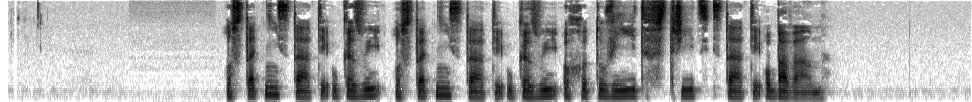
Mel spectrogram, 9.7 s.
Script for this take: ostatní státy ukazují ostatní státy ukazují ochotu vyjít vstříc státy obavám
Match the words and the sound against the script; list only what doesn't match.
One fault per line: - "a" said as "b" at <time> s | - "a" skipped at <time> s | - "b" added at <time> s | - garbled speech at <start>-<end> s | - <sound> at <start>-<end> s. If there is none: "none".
none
